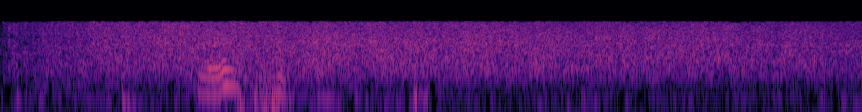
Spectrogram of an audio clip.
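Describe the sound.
Steady applause from an audience: a dense, even patter of many hands clapping that holds through the whole moment, with a brief voice rising above it near the start.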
